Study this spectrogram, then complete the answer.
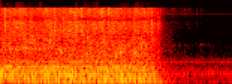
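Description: A bathroom tap in a camper van runs hot water from a Truma boiler in a loud, steady rush, then is shut off abruptly, leaving a faint hum.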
